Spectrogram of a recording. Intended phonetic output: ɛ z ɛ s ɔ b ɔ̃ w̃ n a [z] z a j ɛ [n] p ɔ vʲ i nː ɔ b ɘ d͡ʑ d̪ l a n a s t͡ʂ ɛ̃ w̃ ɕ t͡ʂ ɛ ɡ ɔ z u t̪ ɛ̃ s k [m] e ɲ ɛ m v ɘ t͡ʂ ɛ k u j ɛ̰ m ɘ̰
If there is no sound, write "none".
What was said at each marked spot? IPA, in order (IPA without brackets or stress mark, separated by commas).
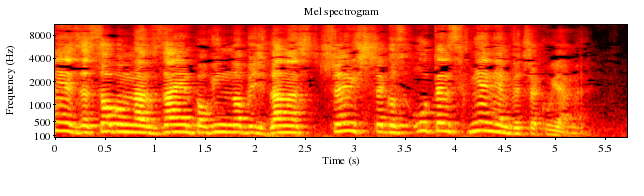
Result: v, m, ɲ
